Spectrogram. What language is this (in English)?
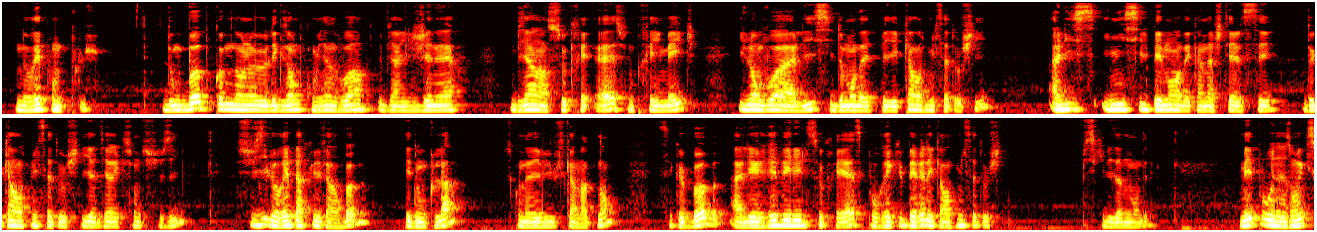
French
